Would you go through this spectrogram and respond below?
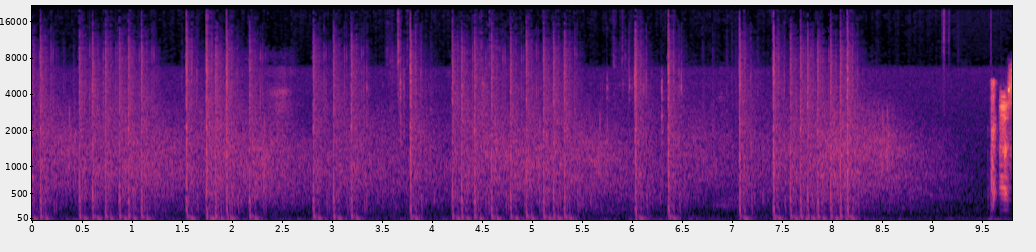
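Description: Machine gun fire from a gunner seat in a video game rattles in long, rapid bursts with short pauses between them, loud and close, ending in a sharp louder crack.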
